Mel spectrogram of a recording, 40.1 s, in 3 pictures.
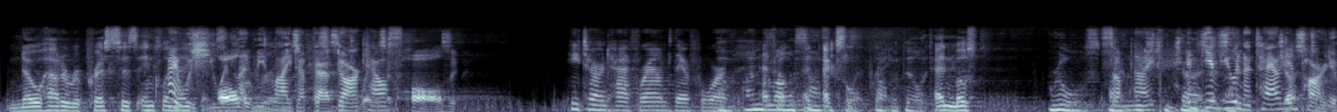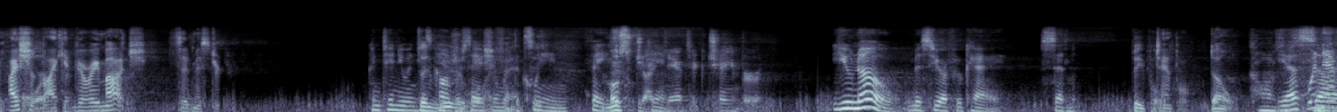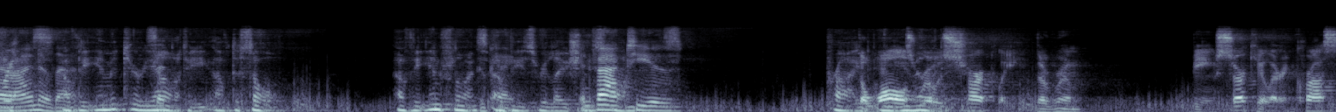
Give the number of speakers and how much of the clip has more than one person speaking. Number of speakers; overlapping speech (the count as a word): five, about 42%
